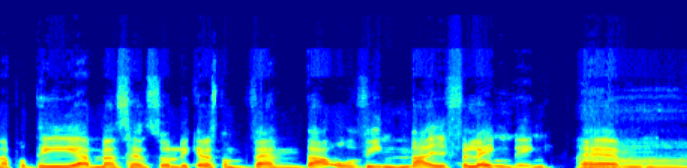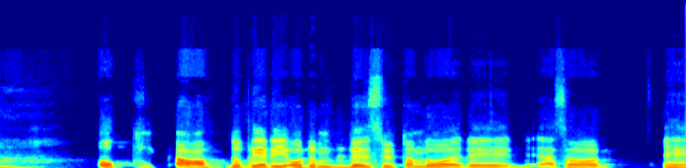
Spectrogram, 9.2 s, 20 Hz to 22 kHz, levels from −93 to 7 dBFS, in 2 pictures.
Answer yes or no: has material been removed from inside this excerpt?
yes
